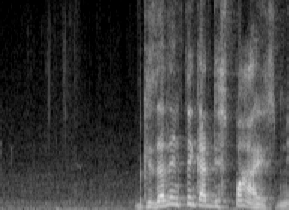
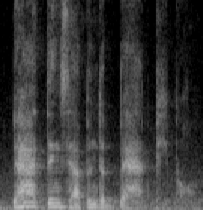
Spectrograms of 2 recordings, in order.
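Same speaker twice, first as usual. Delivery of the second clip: whispered line; 6 semitones lower, 11 dB quieter than usual. Shown as a demonstration. Whispered after louder takes.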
